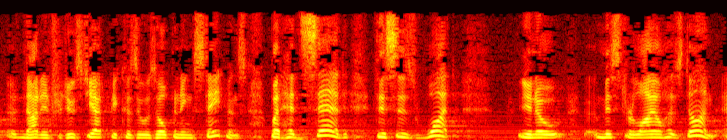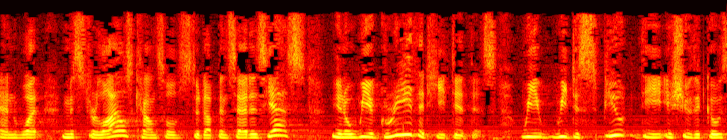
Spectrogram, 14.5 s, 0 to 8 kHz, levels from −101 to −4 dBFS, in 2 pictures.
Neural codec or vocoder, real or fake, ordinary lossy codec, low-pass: none; real; MP3, 32 kbps; 7.2 kHz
